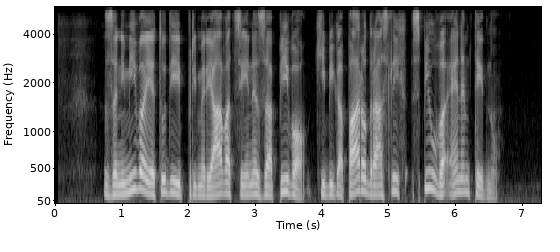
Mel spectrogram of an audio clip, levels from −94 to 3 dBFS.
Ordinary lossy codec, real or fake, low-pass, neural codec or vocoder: none; real; 5.4 kHz; none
